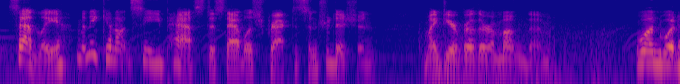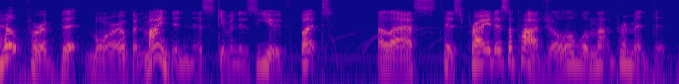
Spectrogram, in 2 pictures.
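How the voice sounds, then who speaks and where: A man's voice: medium pitch, sing-song, normal speed, bright, forceful tone. A man voicing a solemn, earnest forest mage from a fantasy game, reading dialogue aloud in a formal, archaic, theatrical manner. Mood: earnest, troubled. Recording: music behind the voice.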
